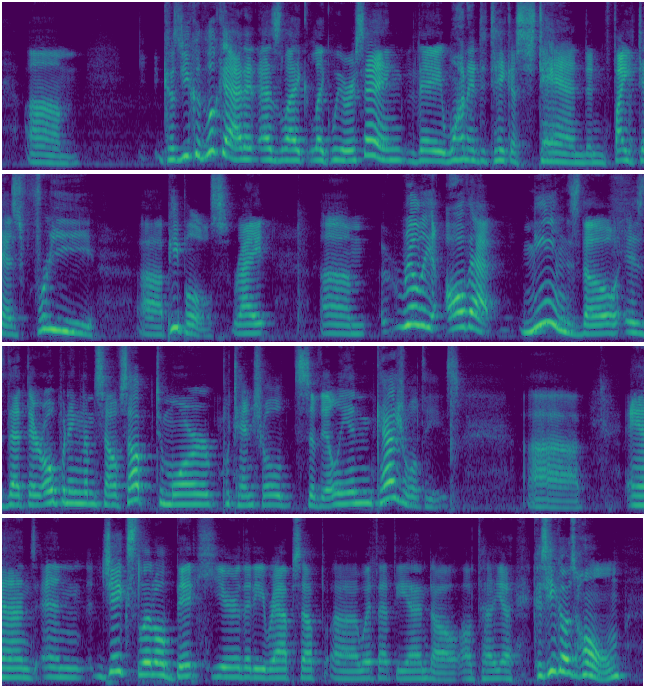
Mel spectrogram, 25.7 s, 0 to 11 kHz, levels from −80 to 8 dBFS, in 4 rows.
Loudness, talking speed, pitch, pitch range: -23 LUFS, 155 wpm, 190 Hz, 170-215 Hz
